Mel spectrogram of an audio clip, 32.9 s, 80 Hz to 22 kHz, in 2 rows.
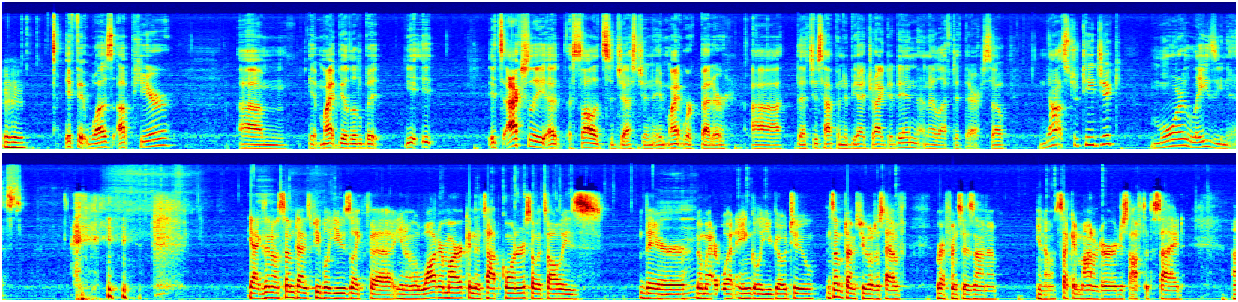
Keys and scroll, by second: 0.0-0.8 typing, 9.7 x, 10.0 v, 17.9 space, 20.0 shift+g, 22.6-24.4 typing, 26.0 x, 26.3 v, 29.9-31.5 typing.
